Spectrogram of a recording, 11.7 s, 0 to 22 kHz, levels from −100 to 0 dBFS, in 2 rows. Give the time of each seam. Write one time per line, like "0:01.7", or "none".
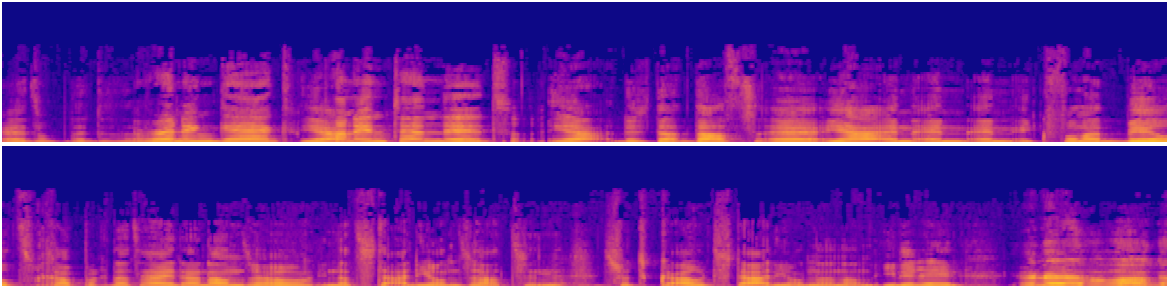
none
